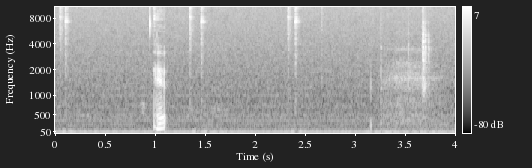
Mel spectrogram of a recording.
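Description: A computer mouse clicking a few times, faint and sharp. A short vocal sound comes about a second in, and a low steady hum runs underneath.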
